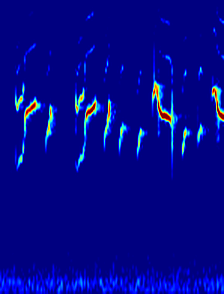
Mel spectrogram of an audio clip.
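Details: Wambi mini bird used as a lure: repeated phrases of bright, upward-sliding whistles with short high chips, each phrase about a second apart, clean and loud.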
